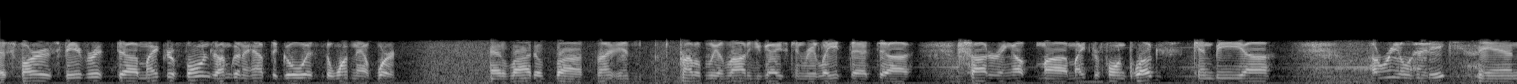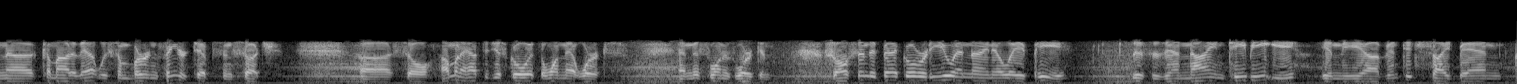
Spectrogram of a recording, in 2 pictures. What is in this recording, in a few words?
Drake Dentron 1200L & Shure 444 Mic; Forestville, Wi.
